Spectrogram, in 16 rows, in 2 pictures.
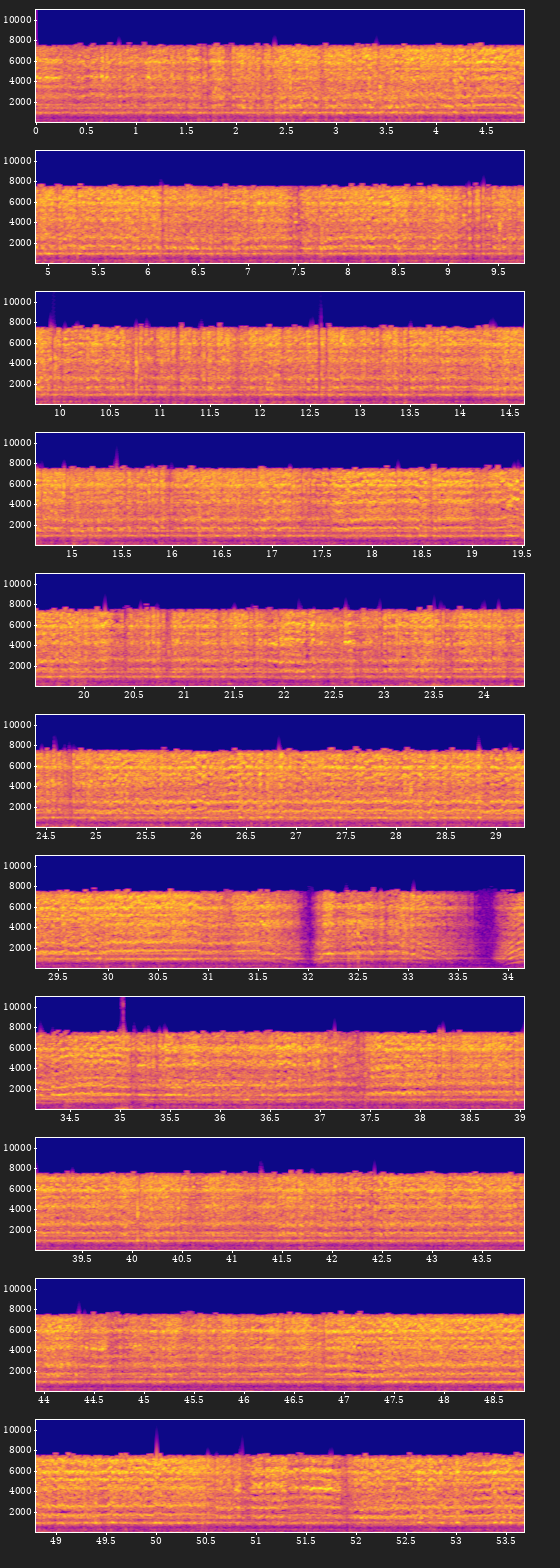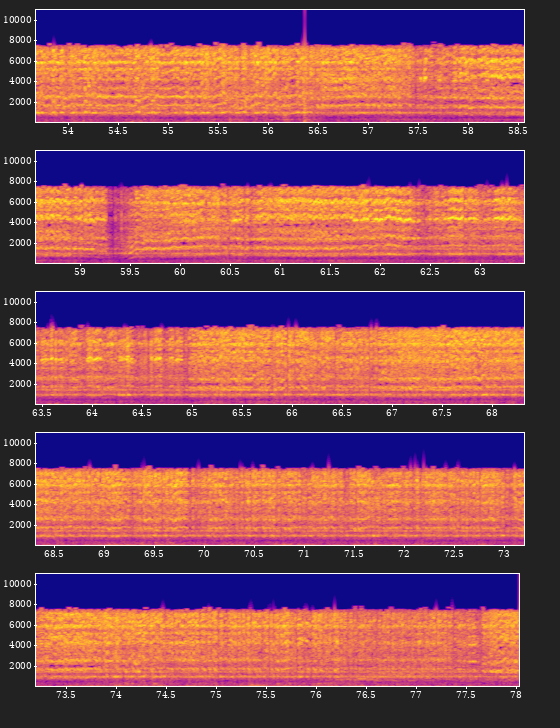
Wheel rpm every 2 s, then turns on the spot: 230, 230, 230, 220, 240, 240, 230, 230, 230, 230, 230, 230, 210, 190, 200, 170, 80, 170, 210, 230, 230, 230, 230, 230, 230, 220, 200, 190, 220, 170, 210, 230, 220, 220, 230, 240, 230, 230, 220.
none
